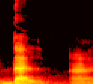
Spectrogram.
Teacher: ada tekan sikit kena hujung lidah ni, tekan ke bahagian gigi atas pangkal gigi atas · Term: huruf dal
